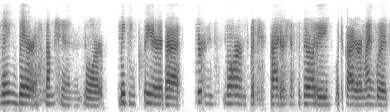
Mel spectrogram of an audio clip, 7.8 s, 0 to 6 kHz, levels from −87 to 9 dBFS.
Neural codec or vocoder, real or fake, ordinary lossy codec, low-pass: codec, 16 kHz in and 24 kHz out, 0.6 kbps, FireRedTTS-2 codec; fake; AAC, 24 kbps; 5.4 kHz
